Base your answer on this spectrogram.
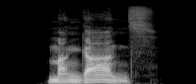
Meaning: genitive singular of Mangan
- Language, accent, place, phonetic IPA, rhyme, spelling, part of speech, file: German, Germany, Berlin, [maŋˈɡaːns], -aːns, Mangans, noun, De-Mangans.ogg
